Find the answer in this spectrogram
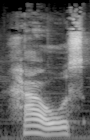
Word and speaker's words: house: que significan la casa la H de House se pronuncia como una J suave y la o se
